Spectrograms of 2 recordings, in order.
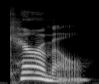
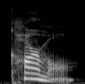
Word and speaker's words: caramel: Caramel or carmel. Both are accepted, but the three syllable version is more standard in British English.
